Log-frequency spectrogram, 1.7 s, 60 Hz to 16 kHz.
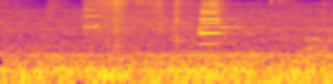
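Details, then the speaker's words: Mindray BeneFusion SP3 syringe pump with a syringe loaded to 30 ml, switched on: two brief high electronic beeps over low room hum as it runs its power-on self-test. "Machine जैसे ही आप on करते हो तो system self test करता है।"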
